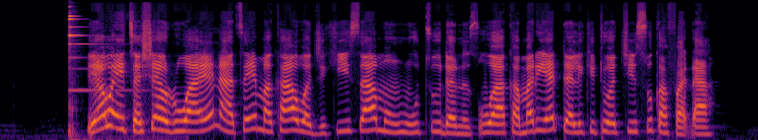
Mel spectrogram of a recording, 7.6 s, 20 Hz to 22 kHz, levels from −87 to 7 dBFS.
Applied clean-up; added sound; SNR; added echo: none; Marimba, xylophone; 3 dB; none.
